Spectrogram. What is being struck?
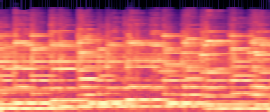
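Nothing is struck.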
